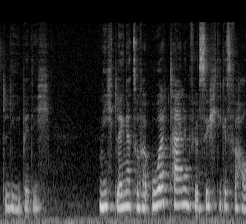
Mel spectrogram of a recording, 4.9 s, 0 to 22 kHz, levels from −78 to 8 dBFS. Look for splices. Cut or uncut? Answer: cut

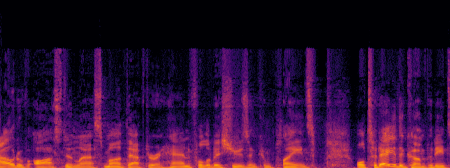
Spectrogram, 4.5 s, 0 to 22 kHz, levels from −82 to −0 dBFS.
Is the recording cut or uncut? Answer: uncut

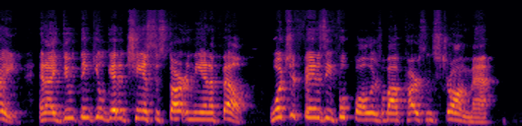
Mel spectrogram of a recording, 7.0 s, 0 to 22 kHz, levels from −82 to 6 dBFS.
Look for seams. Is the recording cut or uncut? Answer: cut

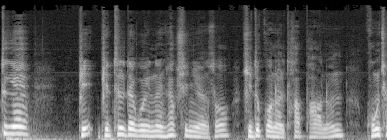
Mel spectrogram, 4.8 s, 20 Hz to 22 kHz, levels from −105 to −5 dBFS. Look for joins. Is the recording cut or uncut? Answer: cut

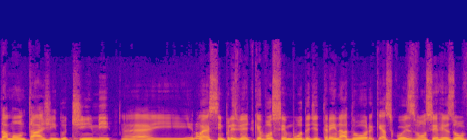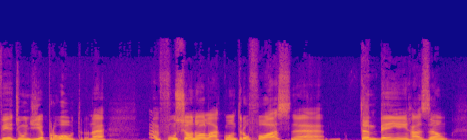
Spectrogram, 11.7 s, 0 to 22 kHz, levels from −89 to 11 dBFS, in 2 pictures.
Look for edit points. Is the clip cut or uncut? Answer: cut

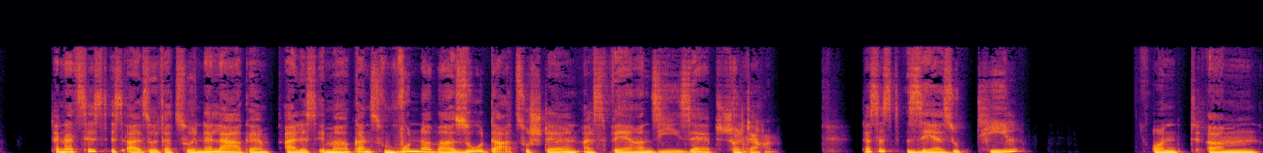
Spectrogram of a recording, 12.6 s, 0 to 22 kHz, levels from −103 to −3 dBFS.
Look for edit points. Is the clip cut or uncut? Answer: cut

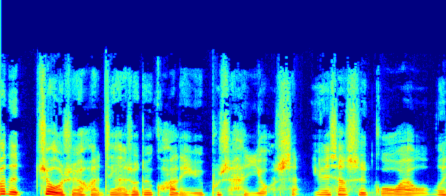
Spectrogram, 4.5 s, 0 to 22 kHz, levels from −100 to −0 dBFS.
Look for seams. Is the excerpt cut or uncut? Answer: uncut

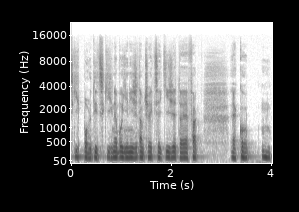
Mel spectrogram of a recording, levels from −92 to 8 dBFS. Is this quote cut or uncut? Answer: uncut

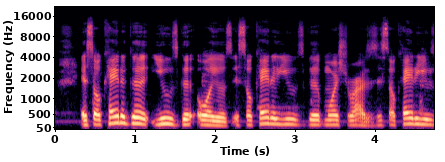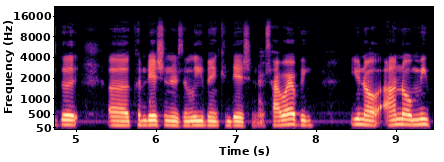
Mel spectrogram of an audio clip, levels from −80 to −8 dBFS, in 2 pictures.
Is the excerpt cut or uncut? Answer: uncut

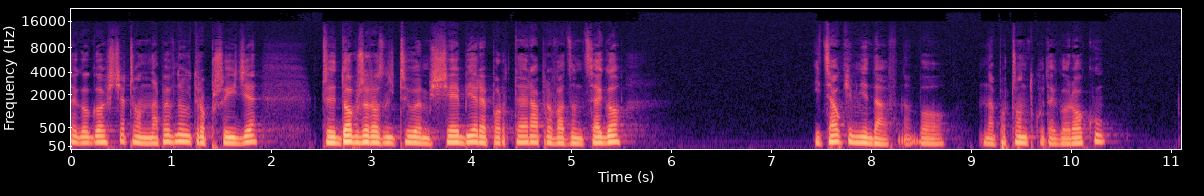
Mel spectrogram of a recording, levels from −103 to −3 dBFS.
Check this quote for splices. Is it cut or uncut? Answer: uncut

